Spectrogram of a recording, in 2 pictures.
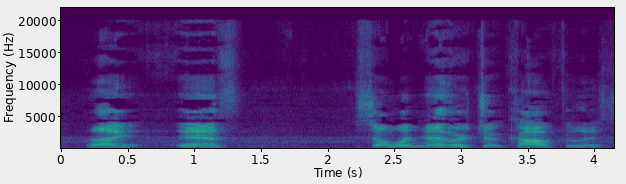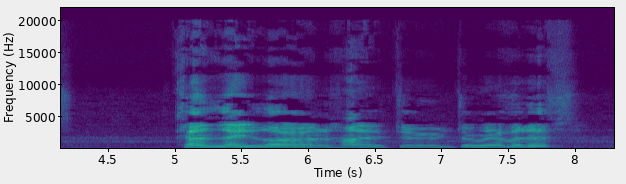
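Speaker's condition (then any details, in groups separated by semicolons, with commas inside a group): Tongue cancer surgery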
